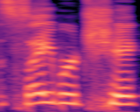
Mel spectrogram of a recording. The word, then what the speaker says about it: Cyber Chic: I believe you pronounce it Cyber Chick, even though it is C.H.I.C.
